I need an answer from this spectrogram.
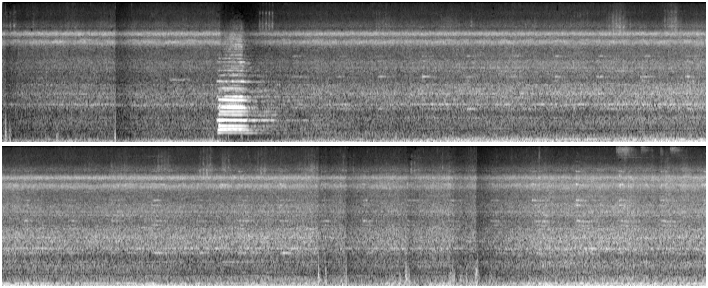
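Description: Freight train rumbling past steadily, with a short blast of the diesel locomotive's horn about four seconds in.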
